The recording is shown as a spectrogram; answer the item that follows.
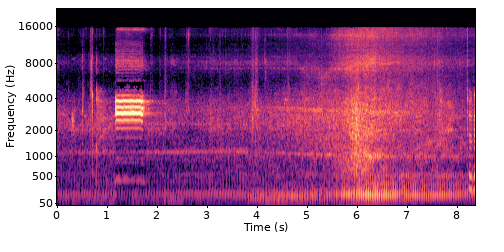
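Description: A motor scooter sounds its horn once, a short bright toot about a second in, then passes from behind, its small engine growing louder to a peak around six seconds and fading as it rides away.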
